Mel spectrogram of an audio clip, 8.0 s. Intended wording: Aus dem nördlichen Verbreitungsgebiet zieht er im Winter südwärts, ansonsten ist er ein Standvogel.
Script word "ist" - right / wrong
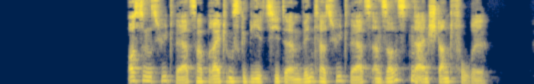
wrong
